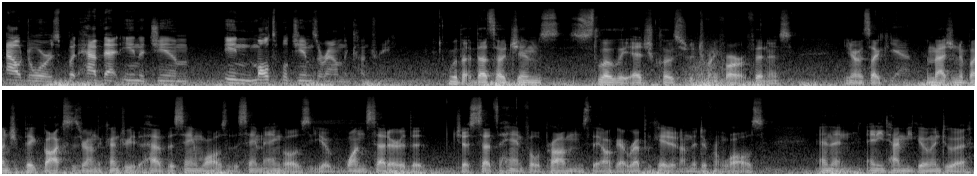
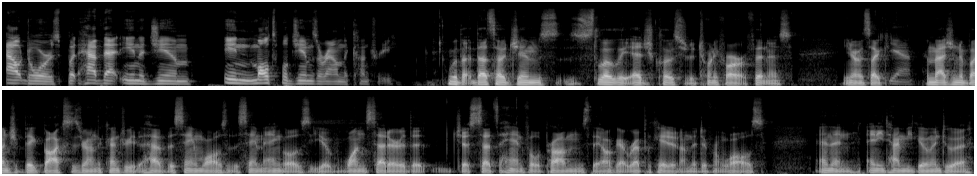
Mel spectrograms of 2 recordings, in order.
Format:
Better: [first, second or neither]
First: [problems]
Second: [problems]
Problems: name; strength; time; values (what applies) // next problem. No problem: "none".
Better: second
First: wind noise on the microphone; occasional gusts; 15 dB below the speech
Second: none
